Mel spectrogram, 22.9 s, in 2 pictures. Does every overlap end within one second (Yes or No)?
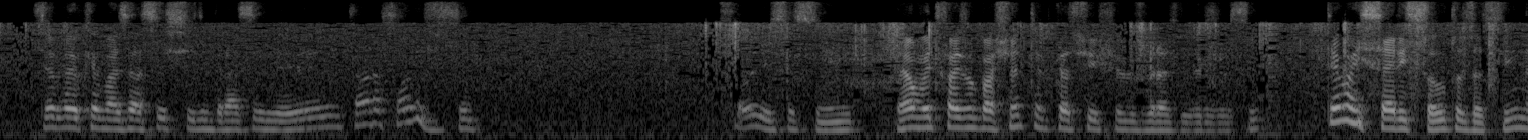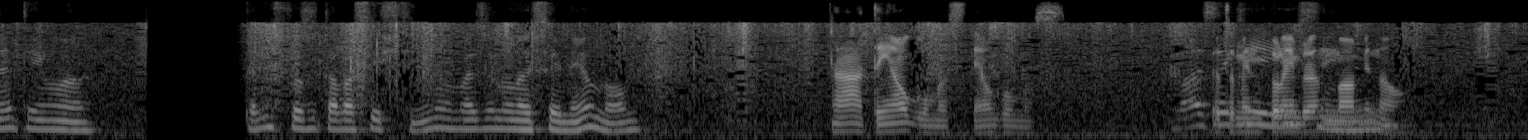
No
